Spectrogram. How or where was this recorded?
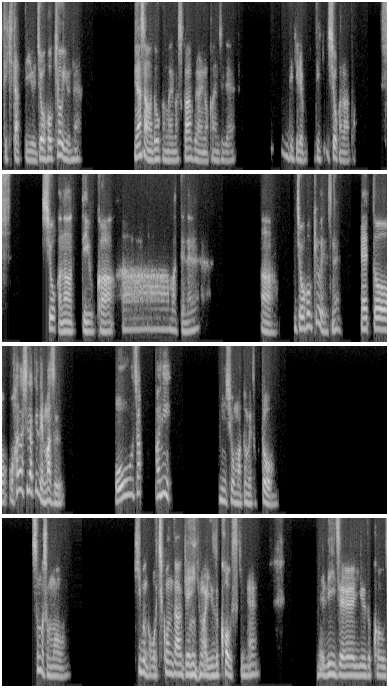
video call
